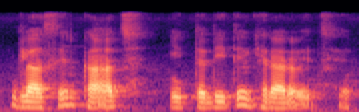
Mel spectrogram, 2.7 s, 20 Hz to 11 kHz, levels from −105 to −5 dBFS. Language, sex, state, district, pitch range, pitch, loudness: Bengali, male, West Bengal, Cooch Behar, 120-160 Hz, 125 Hz, -19 LUFS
